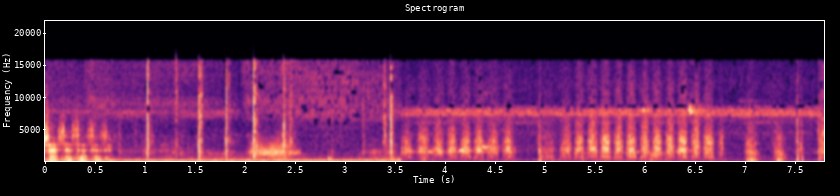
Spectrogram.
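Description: A knife chops into a coconut shell with sharp knocks.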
